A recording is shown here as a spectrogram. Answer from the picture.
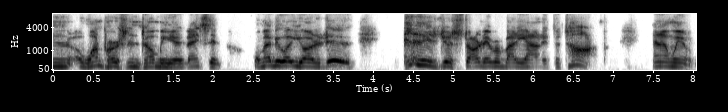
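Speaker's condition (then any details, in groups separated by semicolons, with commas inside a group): Cerebral palsy, severe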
